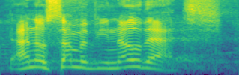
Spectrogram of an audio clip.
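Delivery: usual speaking voice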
